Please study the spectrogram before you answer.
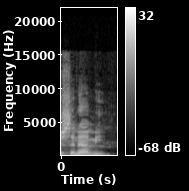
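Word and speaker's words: tsunami: इसके बाद है सुनामी कोई पढ़ ना ले टू सुनामी सॉरी कोई पढ़ ना ले मैं ये कह रहा हूं बहुत ज्यादा को होता है ऐसा बट टी साइलेंट रहता है सुनामी हम ये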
